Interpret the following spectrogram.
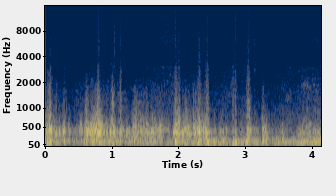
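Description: Wind buffeting the camera's microphone: a loud, gusty low rumble with frequent short knocks and pops.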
